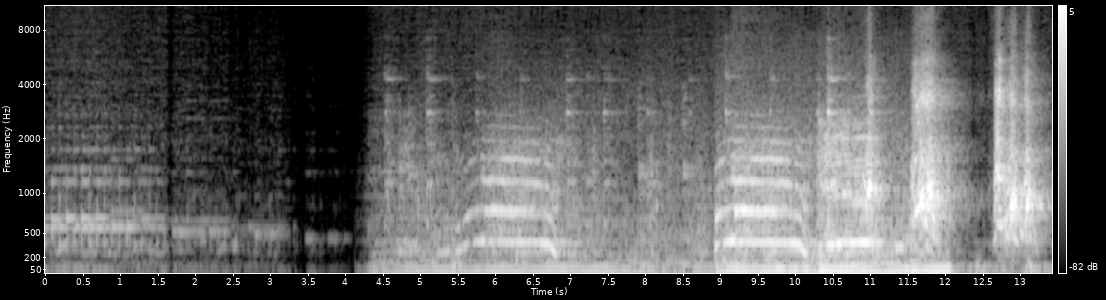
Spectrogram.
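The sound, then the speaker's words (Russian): A dog barks in a few sharp bursts near the end, mixed in with loud, drawn-out cattle lowing and a low rumbling background. No one speaks. “Убери свою собаку.”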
